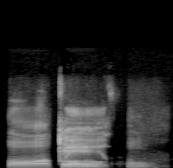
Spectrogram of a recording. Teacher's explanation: Huruf ta pula sama juga tempat keluarnya, gigi kepala lidah juga, cuma bezanya dia nak nak tebalkan sebab ta ini termasuk huruf isti'la, huruf yang tebal, huruf itbaq, huruf tebal, maka kita muncul mulut sikitlah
